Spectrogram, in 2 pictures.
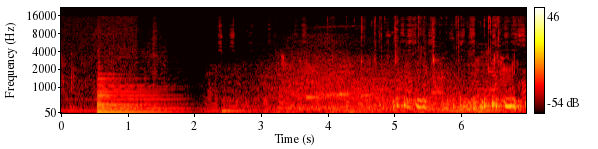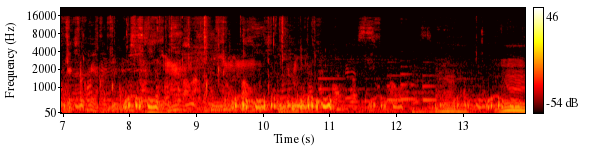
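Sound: pigeons cooing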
